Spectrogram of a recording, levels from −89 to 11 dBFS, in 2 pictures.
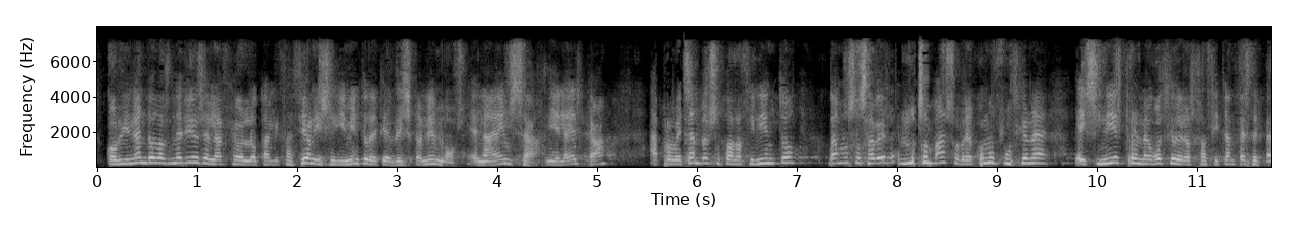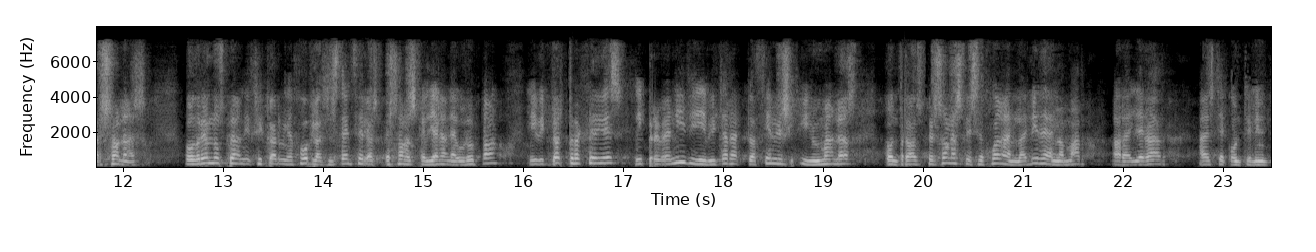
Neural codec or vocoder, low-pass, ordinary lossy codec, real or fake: codec, 24 kHz, 1.5 kbps, HILCodec; 7.2 kHz; AAC, 32 kbps; fake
